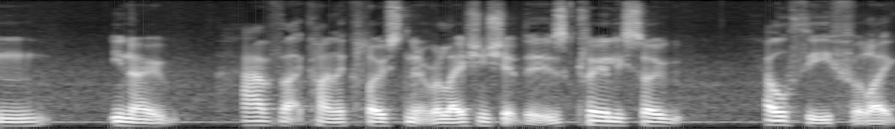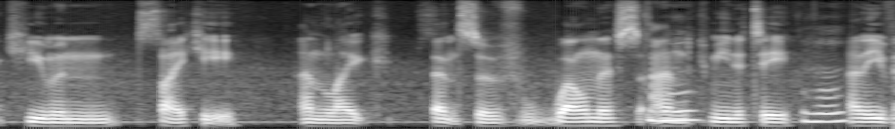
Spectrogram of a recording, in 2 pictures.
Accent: England, United Kingdom; So they stayed in England, basically. And that's why I'm English and not Australian.

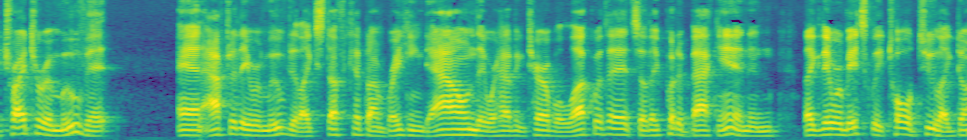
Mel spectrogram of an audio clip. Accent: Mission Viejo, California, United States; There was an area near where I grew up in Mission Viejo called Black Star Canyon.

